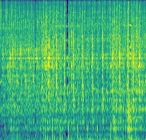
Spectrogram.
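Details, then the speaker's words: Yamaha golf cart that cranks but won't start: steady starter churning with sputters that never catch because a broken throttle cable leaves the throttle unopened when the pedal is pressed. "So the power's turning it on for the electrical side to kick the starter on, and it'll turn over and turn over and turn over."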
